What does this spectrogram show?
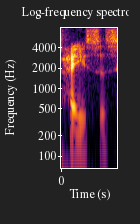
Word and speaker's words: Jesus: I'm pronouncing this right hesus Spanish Mexican Portuguese not quite sure but it's hesus it's spelled Jesus and he made a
